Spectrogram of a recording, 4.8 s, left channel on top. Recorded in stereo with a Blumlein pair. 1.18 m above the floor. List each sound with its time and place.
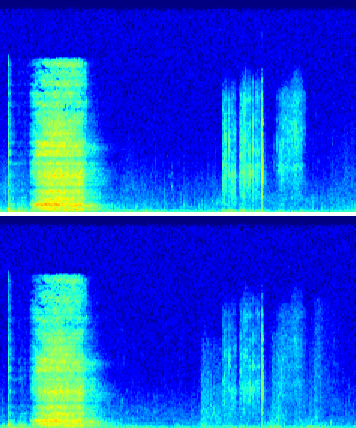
0.1 s a hiss: 10° left, 4 m
3.0 s scissors: 25° left, 0.6 m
